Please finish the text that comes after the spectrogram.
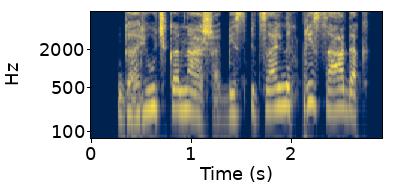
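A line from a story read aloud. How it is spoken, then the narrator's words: Whisper in ear. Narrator (Russian): шепнул Чака на ухо Ивану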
